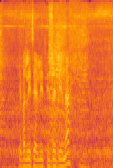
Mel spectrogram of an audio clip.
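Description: A man's voice speaking briefly for about a second, the words not made out, over a faint steady high buzz.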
